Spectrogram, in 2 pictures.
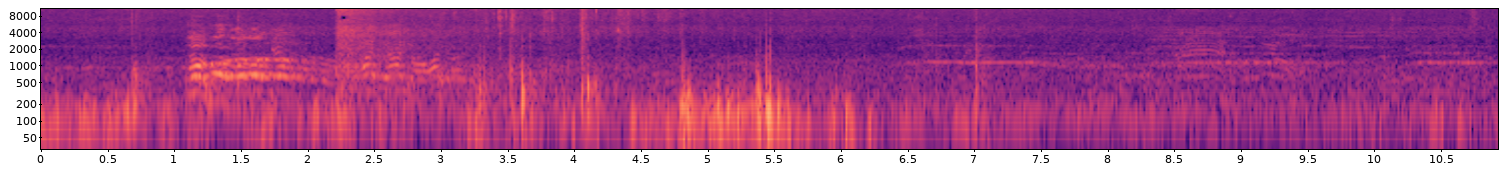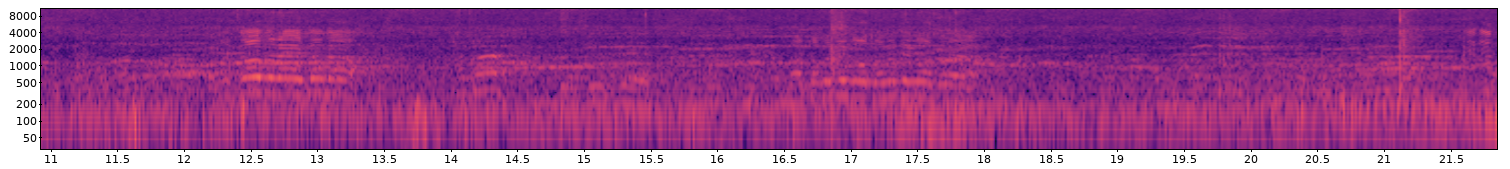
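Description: Players shout across an open field.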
